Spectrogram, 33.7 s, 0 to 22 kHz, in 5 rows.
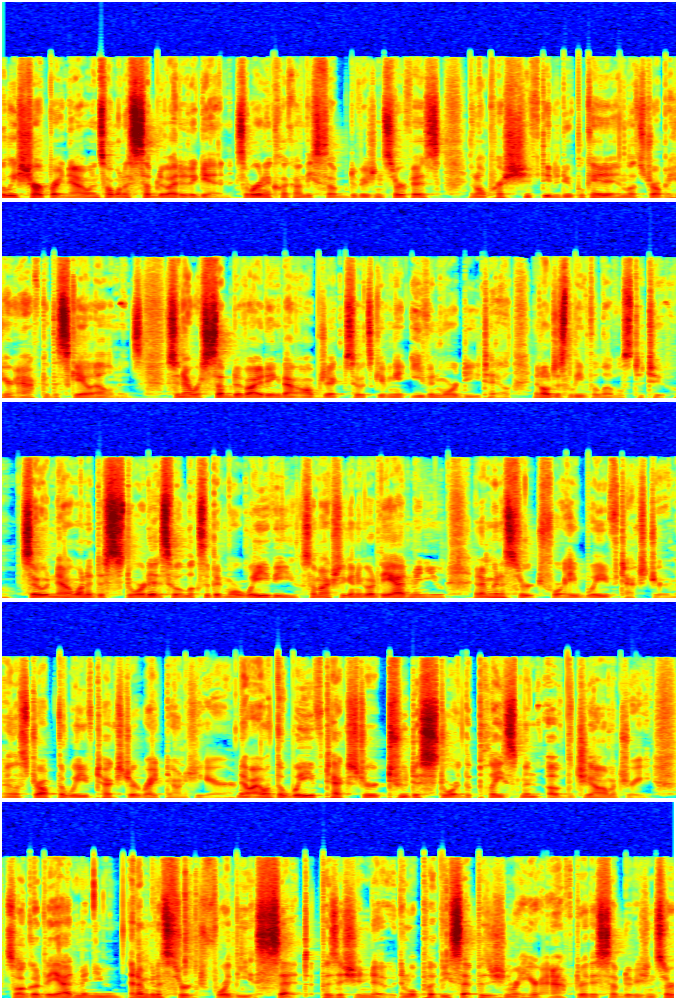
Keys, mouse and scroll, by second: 1.4-2.3 scroll down 1, 1.7-2.3 middle drag, 2.6 click, 5.1 shift+d, 6.7 drag, 7.3 click, 8.2-8.9 scroll down 1, 8.4-10.0 middle drag, 10.9-12.2 shift+middle drag, 11.7-12.2 scroll up 1, 12.5-13.7 scroll down 1, 13.7-14.6 scroll down 1, 13.8 middle click, 15.8-16.6 middle drag, 16.0-16.8 scroll down 1, 16.6 shift+a, 17.9-18.4 typing, 19.3 click, 21.6 click, 22.1-22.5 scroll up 1, 22.5-23.1 scroll down 1, 23.1 click, 26.0 middle click, 27.0 shift+a, 28.2-29.2 typing, 30.7 click, 32.2-33.6 drag.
